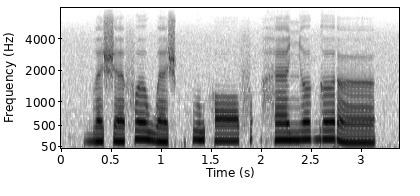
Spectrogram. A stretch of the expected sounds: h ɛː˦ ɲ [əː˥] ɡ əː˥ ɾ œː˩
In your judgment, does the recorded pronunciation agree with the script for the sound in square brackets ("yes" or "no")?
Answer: yes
